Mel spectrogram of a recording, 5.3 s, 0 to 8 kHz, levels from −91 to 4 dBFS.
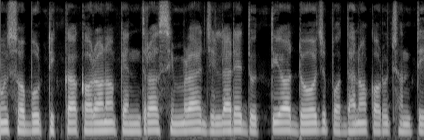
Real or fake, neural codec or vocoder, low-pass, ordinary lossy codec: fake; codec, 16 kHz, 2 kbps, X-Codec, WavLM features, trained on Multilingual LibriSpeech; none; none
